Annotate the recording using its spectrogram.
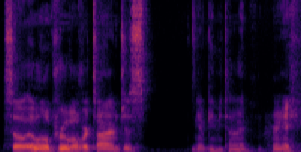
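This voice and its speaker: At normal speed and in a warm, fairly low voice, a young man offers sports predictions for his channel, recorded in one take on his phone in a small home workroom. He keeps it casual and conversational, stumbling through frequent fillers and restarts.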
